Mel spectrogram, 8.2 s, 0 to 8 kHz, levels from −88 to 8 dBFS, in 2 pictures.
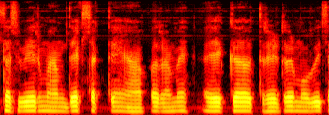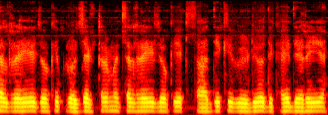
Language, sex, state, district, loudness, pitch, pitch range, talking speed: Hindi, male, Uttar Pradesh, Muzaffarnagar, -18 LUFS, 115 Hz, 110-115 Hz, 235 wpm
